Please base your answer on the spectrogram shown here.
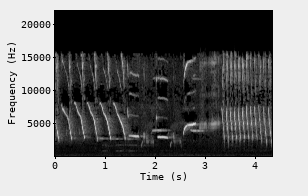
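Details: White canary in song: a run of falling whistled slurs, short buzzy notes and a flat whistle, ending in a rapid high-pitched trill.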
